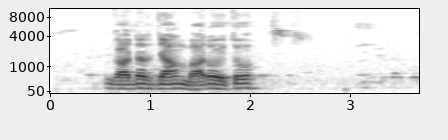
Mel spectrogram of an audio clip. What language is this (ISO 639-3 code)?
gig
